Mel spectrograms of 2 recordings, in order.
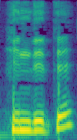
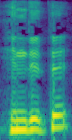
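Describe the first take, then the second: No difference in how they are said.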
